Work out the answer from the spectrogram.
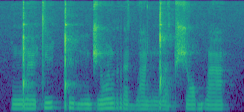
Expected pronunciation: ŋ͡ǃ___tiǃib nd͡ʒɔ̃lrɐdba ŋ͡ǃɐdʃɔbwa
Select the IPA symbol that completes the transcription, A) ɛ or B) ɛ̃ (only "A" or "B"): B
